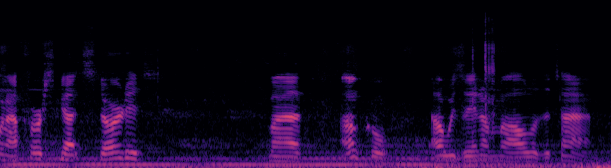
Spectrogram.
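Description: The recording is dry with no echo but has noticeable background noise, as a man speaks at a fairly slow pace. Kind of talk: casual explanation. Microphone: camera far.

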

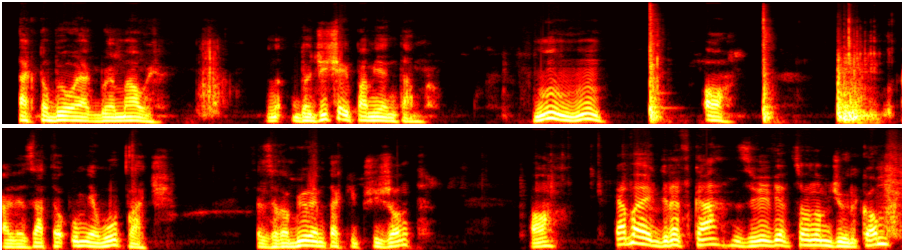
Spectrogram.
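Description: Against noticeable background noise, a man speaks with lively intonation at a moderate pace, leaving long, frequent pauses, in a dry sound with no echo. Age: old. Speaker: vlogger and gardener; rabbit keeper. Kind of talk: casual vlog monologue; storytelling. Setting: outdoors in a garden. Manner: casual, chatty. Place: garden.

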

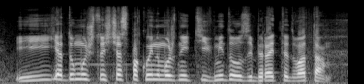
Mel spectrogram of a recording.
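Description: Recorded with a dry, close sound and no echo, a man speaks very fast against noticeable background noise. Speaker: esports commentator. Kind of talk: live commentary.

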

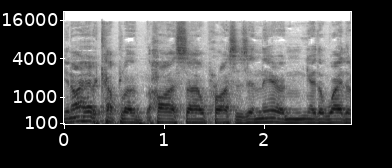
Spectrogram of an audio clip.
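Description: Speaking at a very fast pace, a man uses a medium pitch. Noticeable background noise and audible room echo fill the recording. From New Zealand. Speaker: business coach and former real estate CEO. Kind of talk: interview.

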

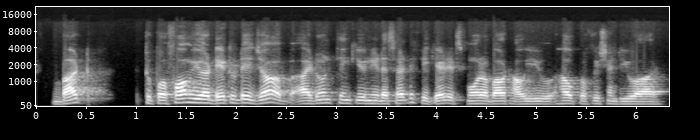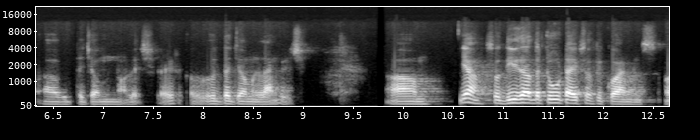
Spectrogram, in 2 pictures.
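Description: A man with an Indian accent at a fairly quick pace, with ordinary pitch variation. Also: medium pitch for a man, quiet background. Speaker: engineering manager and career advice channel host. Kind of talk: online community Q&A meeting. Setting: video call. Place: home room. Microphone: video call.

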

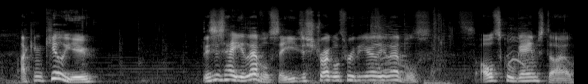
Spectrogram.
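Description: Music plays in the background as a man speaks. His pitch is high and swings very widely. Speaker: let's play gamer. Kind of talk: casual gameplay commentary.

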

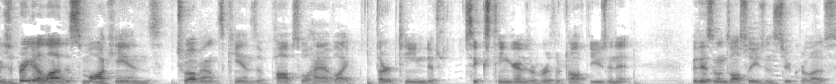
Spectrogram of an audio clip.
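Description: A man speaks at a fairly quick pace with a very deep, low pitch. His voice is somewhat breathy, with very wide pitch swings. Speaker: drink reviewer. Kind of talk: casual vlog chat. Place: home room. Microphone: phone near.

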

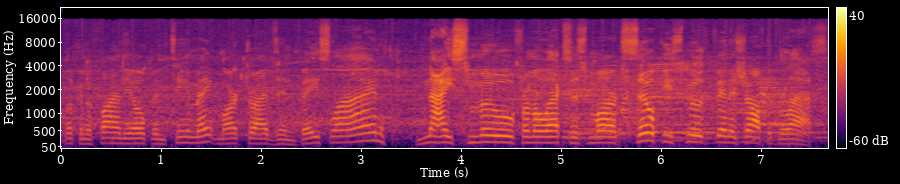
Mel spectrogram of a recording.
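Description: A man with a fairly high pitch, ordinary pitch variation and a fairly slow pace, crowd noise behind him. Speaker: sports commentator. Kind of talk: live commentary.

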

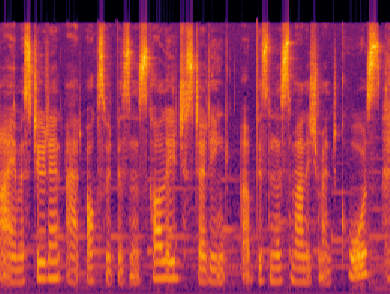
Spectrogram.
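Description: A woman at a moderate pace with hardly any pauses, faint music in the background. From Pakistan. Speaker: business management student. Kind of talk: interview answer. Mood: calm, reflective. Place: home room.

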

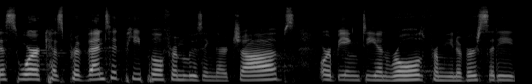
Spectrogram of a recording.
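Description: At a moderate pace, a woman talks with fairly even intonation against a quiet background. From Canada. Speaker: ethics scholar and event host. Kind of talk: formal introduction. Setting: stage with audience. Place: stage. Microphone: handheld.

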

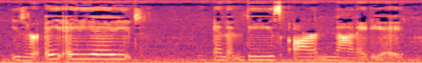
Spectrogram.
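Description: Over noticeable background noise, a woman with a very deep, low pitch speaks at a fairly slow pace in a monotone, flat intonation. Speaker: lifestyle vlogger. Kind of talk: casual shop-with-me commentary. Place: shop. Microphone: phone near.

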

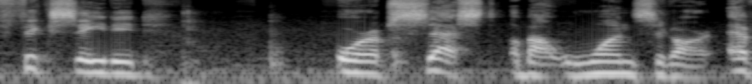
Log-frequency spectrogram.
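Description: Over music in the background, a man with a fairly high pitch speaks with ordinary pitch variation. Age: 50s. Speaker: cigar accessory sales director. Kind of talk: casual interview. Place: studio. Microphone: studio mic.

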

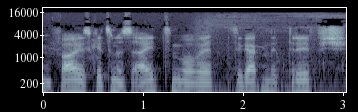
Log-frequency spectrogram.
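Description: Monotone and flat, a man with a Swiss German accent talks at a fairly quick pace. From Switzerland. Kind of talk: casual let's play gaming talk.

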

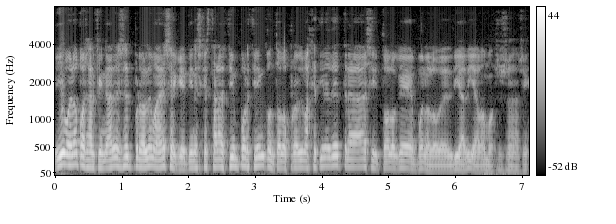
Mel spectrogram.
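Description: Talking very fast, a man with a fairly high pitch and a dark, mellow tone uses lively intonation. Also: hardly any pauses. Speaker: youtuber, interviewer. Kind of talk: interview.

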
